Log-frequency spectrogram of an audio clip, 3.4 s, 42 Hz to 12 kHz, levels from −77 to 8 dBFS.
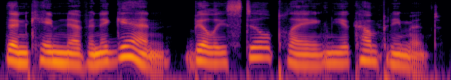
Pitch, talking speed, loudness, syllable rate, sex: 155 Hz, 160 wpm, -21 LUFS, 5.0 syllables/s, female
